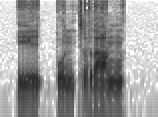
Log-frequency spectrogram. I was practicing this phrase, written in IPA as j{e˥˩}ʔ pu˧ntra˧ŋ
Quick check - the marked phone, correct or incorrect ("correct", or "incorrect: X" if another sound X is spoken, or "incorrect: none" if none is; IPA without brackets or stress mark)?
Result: incorrect: i˥˩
